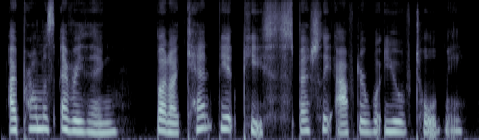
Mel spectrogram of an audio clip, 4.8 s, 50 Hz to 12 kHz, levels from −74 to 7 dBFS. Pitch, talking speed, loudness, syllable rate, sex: 215 Hz, 200 wpm, -21 LUFS, 6.3 syllables/s, female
